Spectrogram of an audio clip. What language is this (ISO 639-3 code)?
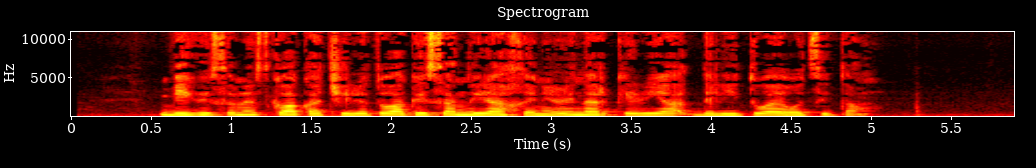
eus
